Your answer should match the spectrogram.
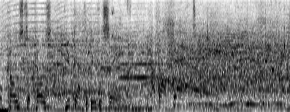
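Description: Basketball bouncing on a hardwood court during NBA game play, a few sharp bounces over a bed of background music and voices.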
